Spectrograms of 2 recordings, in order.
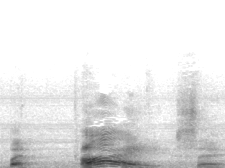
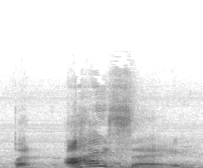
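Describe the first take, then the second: First: Slow, louder, leaning hard on I; But I say, with I punched as the authority; teacher repeating the quote with I stressed and slowed. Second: Said in the usual way. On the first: Shown as a demonstration. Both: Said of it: "the I is emphatic".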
